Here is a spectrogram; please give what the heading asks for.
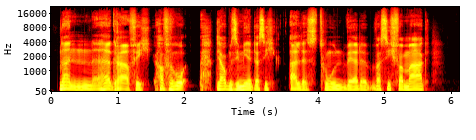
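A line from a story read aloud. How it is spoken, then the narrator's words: Stammered. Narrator (German): stammelte Villefort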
